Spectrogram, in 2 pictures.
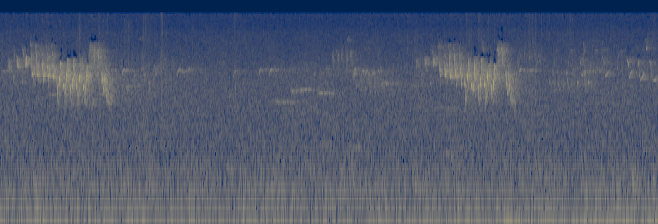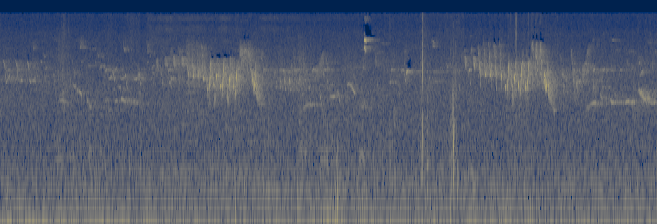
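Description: A songbird singing the same short phrase four times, about every seven to eight seconds: a fast trill of repeated notes ending in a falling flourish. A few sharp clicks near the end.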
